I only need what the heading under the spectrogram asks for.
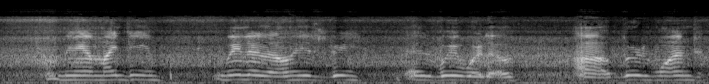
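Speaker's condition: Cerebral palsy; electric wheelchair since age 6

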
